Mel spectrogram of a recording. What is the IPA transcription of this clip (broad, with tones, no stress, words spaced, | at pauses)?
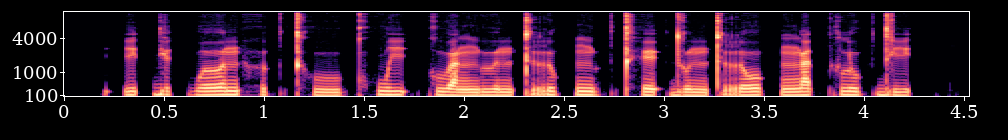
ʔi˦˥t̚je˥˩k̚wɤː˥˩nhɯ˦˥k̚ tʰuː˦˥ kʰwi˥˩ʔku˧a̯ŋɯː˧n tru˥˩k̚ ŋɯ˦˥k̚tʰe˦˥ʔdu˧ntroː˥˩k̚ ŋa˥˩t̚klu˥˩k̚ di˦˥t̚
